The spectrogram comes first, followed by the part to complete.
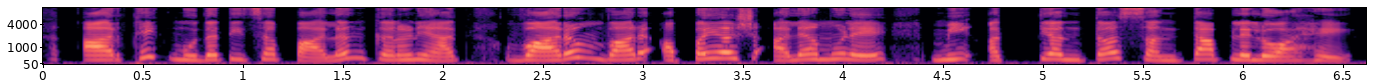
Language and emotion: Marathi, angry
